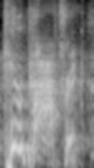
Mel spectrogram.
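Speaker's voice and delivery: high, drawn-out mock Irish name call; Irish accent. Shown as a demonstration. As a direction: sing out the name in hammed-up Irish. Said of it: "I can't say your name without".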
